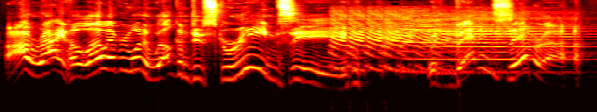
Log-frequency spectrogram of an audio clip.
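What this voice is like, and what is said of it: Exaggerated radio DJ voice. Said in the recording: “radio DJ voice ... I could push it more radio DJ”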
